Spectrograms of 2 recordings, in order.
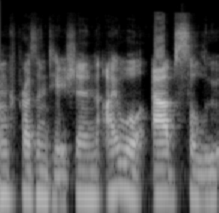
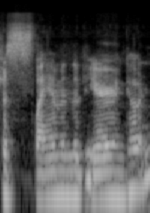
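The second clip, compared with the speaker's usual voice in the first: ordinary delivery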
